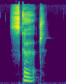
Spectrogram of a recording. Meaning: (noun) A separate article of clothing, usually worn by women and girls, that hangs from the waist and covers the lower torso and part of the legs
- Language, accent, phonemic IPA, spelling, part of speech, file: English, UK, /skɜːt/, skirt, noun / verb, En-uk-skirt.ogg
